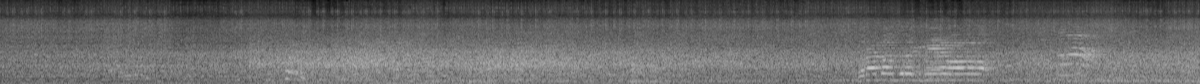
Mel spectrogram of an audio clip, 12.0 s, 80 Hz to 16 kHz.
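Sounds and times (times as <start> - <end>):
road traffic: 0.0 - 12.0.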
